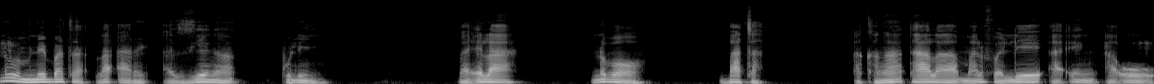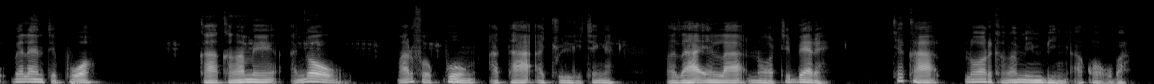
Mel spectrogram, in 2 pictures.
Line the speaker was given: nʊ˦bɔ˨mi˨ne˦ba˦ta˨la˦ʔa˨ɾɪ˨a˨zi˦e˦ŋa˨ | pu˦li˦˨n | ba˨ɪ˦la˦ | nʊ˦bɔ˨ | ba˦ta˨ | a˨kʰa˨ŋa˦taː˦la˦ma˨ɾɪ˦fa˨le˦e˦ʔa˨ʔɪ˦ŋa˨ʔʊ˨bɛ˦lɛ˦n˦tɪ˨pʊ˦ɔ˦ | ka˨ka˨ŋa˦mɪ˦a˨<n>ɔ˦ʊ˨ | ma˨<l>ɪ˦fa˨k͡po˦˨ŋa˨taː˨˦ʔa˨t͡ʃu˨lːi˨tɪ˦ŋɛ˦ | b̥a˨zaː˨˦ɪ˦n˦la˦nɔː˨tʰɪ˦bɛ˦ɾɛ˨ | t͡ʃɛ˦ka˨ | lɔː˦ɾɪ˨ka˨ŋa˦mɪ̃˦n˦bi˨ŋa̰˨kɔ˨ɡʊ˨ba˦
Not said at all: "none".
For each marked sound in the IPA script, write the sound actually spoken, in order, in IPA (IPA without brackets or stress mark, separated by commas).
ɲ, ɾ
